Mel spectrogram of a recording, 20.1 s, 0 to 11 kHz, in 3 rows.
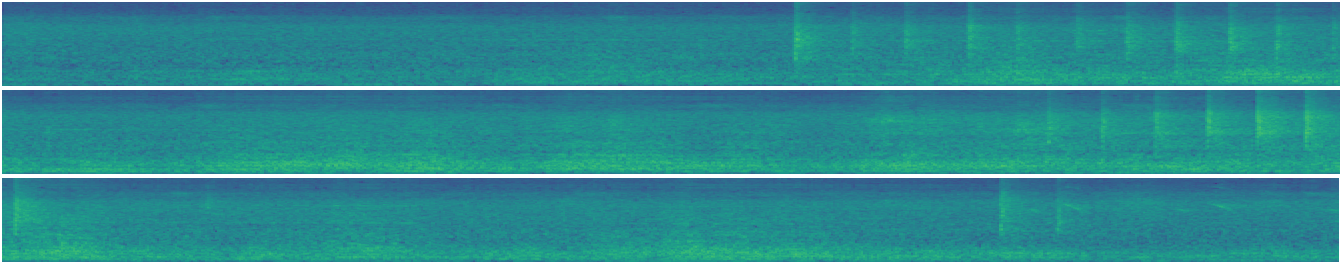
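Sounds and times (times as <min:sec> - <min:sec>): steady low rumble: 0:00.0 - 0:20.0.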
